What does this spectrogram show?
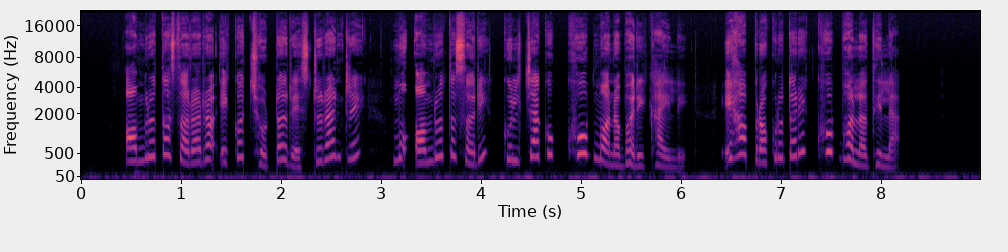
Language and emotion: Odia, happy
